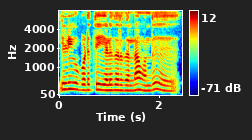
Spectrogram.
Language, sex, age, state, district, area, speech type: Tamil, female, 60+, Tamil Nadu, Dharmapuri, urban, spontaneous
